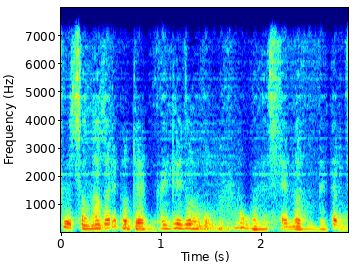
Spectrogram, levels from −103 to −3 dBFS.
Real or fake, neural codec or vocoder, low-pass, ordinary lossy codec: fake; codec, 44.1 kHz, 0.9 kbps, DAC; 7.2 kHz; Opus, 64 kbps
